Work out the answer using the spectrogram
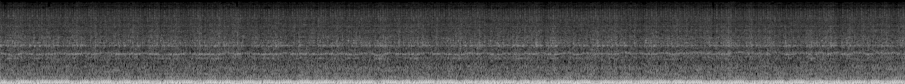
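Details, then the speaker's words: Rebuilt Mazda RX-8 Renesis rotary with RX7 apex seals and boost clearance, low-temp Mishimoto thermostat, first start after install, 17 psi oil pressure: deep, steady rotary burble at idle with faint hiss, no knocks or dropouts; normal idle. "So, as you can see, it is uh well, as you can hear, it's running. Uh, it's been going now for about uh 20 minutes."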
